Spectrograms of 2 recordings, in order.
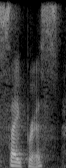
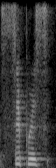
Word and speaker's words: Cipris: So my last name is Cipris. I get Cipris, Kipris, Chipria, Capri. Oh, and my favorite one is Crispy.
